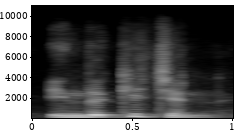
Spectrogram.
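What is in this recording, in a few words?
"kitchen", English; simple machine new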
